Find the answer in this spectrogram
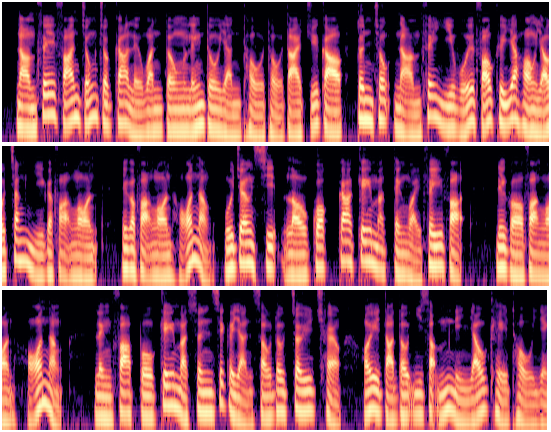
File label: cantonese, news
